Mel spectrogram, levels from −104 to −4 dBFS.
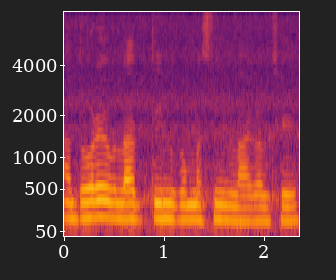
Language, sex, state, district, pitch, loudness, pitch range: Maithili, male, Bihar, Supaul, 155 Hz, -26 LUFS, 145-165 Hz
